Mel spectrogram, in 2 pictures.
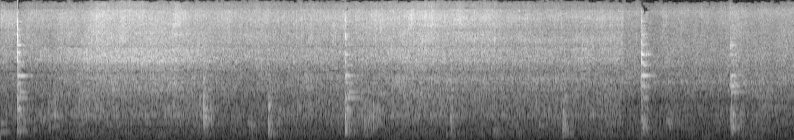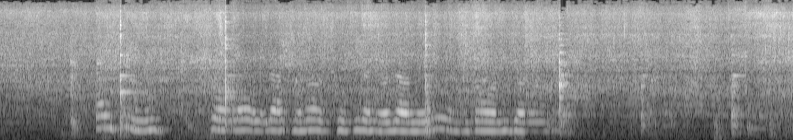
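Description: Pork and potato pieces sizzling as they fry in oil in a metal karahi, stirred with a steel ladle that clicks and scrapes against the pan now and then. About nine seconds in, a wavering pitched sound with overtones joins for about four seconds.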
